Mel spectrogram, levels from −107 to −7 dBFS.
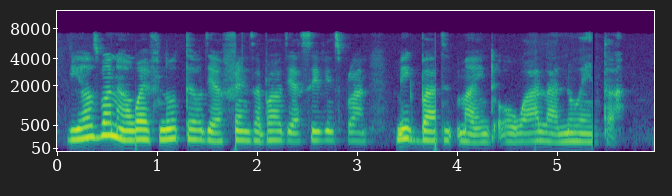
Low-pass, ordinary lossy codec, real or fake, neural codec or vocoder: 7.2 kHz; none; real; none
